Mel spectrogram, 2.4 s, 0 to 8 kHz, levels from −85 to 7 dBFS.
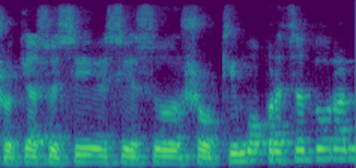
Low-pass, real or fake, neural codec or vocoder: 7.2 kHz; real; none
